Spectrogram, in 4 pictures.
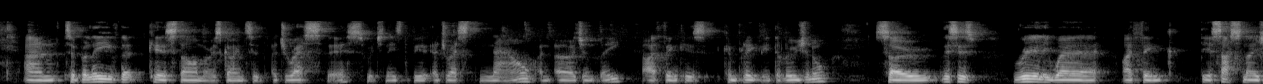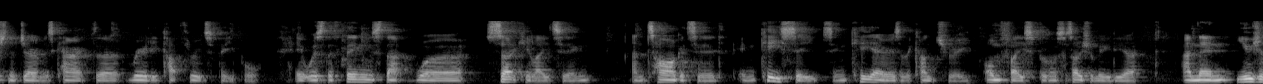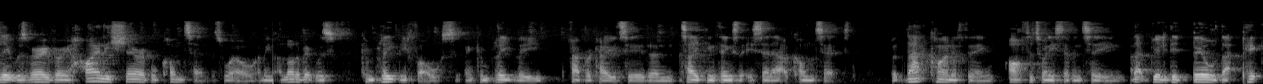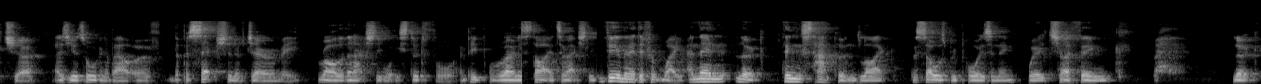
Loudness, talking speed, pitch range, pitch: -26 LUFS, 180 wpm, 90-125 Hz, 100 Hz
